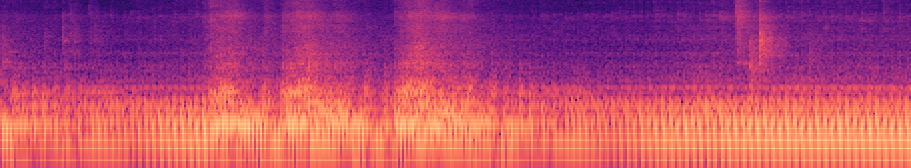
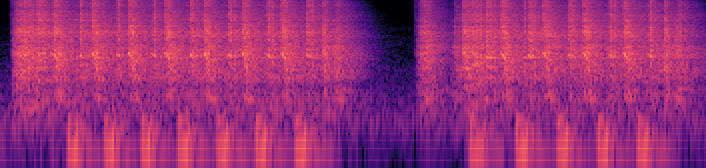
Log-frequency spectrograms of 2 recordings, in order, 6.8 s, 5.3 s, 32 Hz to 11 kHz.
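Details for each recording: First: 2011 Yamaha Raptor 250 ATV, bought not running, airbox off with no filter, running straight off the carb: rough idle with repeated grinding clatter as the starter keeps cranking while running; starter solenoid bad, needs replacing. Exhaust sounds healthy. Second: 2011 Yamaha Raptor 250, non-running, after starter replacement with carb hooked up: two strong cranking bursts with quick, even compression pulses; the new starter cranks much better, the old one was failing, but an earlier noise remains.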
